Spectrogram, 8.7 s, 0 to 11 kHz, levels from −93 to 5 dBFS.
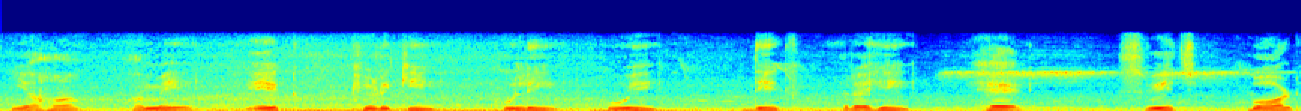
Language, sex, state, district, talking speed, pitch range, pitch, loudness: Hindi, male, Madhya Pradesh, Dhar, 85 wpm, 130-180 Hz, 155 Hz, -17 LUFS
